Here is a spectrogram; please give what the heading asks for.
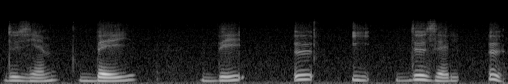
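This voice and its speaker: A woman teacher giving a recorded spelling lesson for young pupils, slowly sounding out words and spelling them letter by letter. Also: lowish voice, dark tone, muffled recording, slight background noise. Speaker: primary school teacher.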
